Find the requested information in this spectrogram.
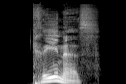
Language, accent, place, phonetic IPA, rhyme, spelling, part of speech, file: German, Germany, Berlin, [ˈkʁeːnəs], -eːnəs, Krenes, noun, De-Krenes.ogg
- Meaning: genitive of Kren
